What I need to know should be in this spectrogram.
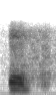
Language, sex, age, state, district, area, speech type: Bengali, male, 18-30, West Bengal, Paschim Medinipur, rural, conversation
